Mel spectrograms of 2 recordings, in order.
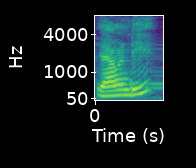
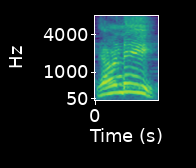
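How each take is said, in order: First: The call is said gently and pleasantly. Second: The call is said sharply and quickly. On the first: The call brings happiness. "ఏమండి అన్న పిలుపు ఆనందం" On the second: The call startles the listener. "ఉలిక్కి పడతాం"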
